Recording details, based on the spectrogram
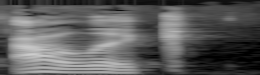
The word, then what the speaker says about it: Alex: It was explained to us that that name is just pronounced as Alec in the South, even if it's Alex.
